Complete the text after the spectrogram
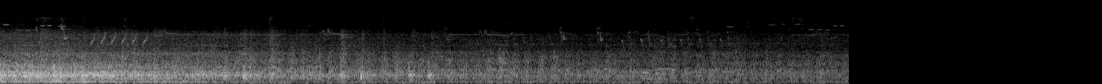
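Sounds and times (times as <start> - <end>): train wheels rumbling on track: 0.0 - 8.5
wheels clacking over rail joints: 0.0 - 8.5.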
